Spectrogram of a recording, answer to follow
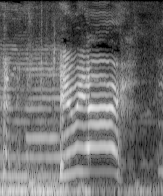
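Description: A voice singing two long held notes, the second a little higher than the first, over low car-cabin rumble; the singing stops about a second and a half in.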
